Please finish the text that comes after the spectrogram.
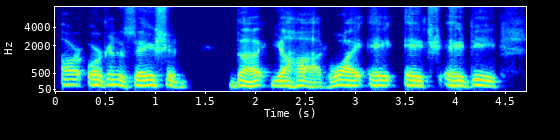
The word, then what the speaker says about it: Yahad: Maybe you've been thinking about why we have called our organization the Yahad, Y-A-H-A-D. Better pronounced Yahad, with a little bit of throat there in the H.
